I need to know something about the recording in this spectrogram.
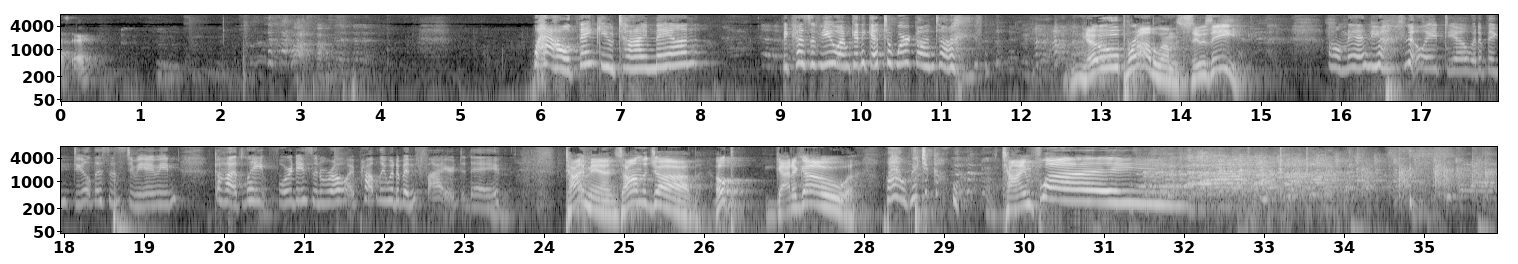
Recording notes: Improv comedy on stage live in Portland.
